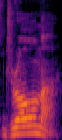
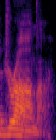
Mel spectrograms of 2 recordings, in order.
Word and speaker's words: Droma: So it's Droma, not the drama. The Droma. I was saying it wrong.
